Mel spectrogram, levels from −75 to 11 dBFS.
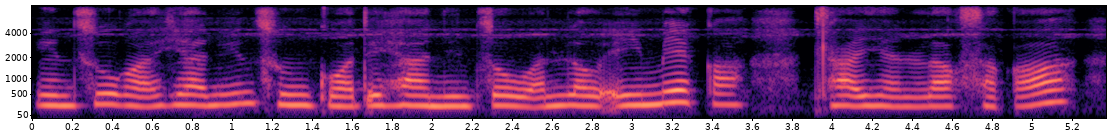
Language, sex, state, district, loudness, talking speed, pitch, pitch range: Mizo, female, Mizoram, Aizawl, -14 LUFS, 190 wpm, 235 Hz, 220-250 Hz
